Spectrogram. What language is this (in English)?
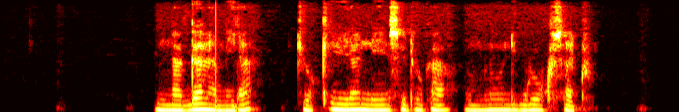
Ganda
